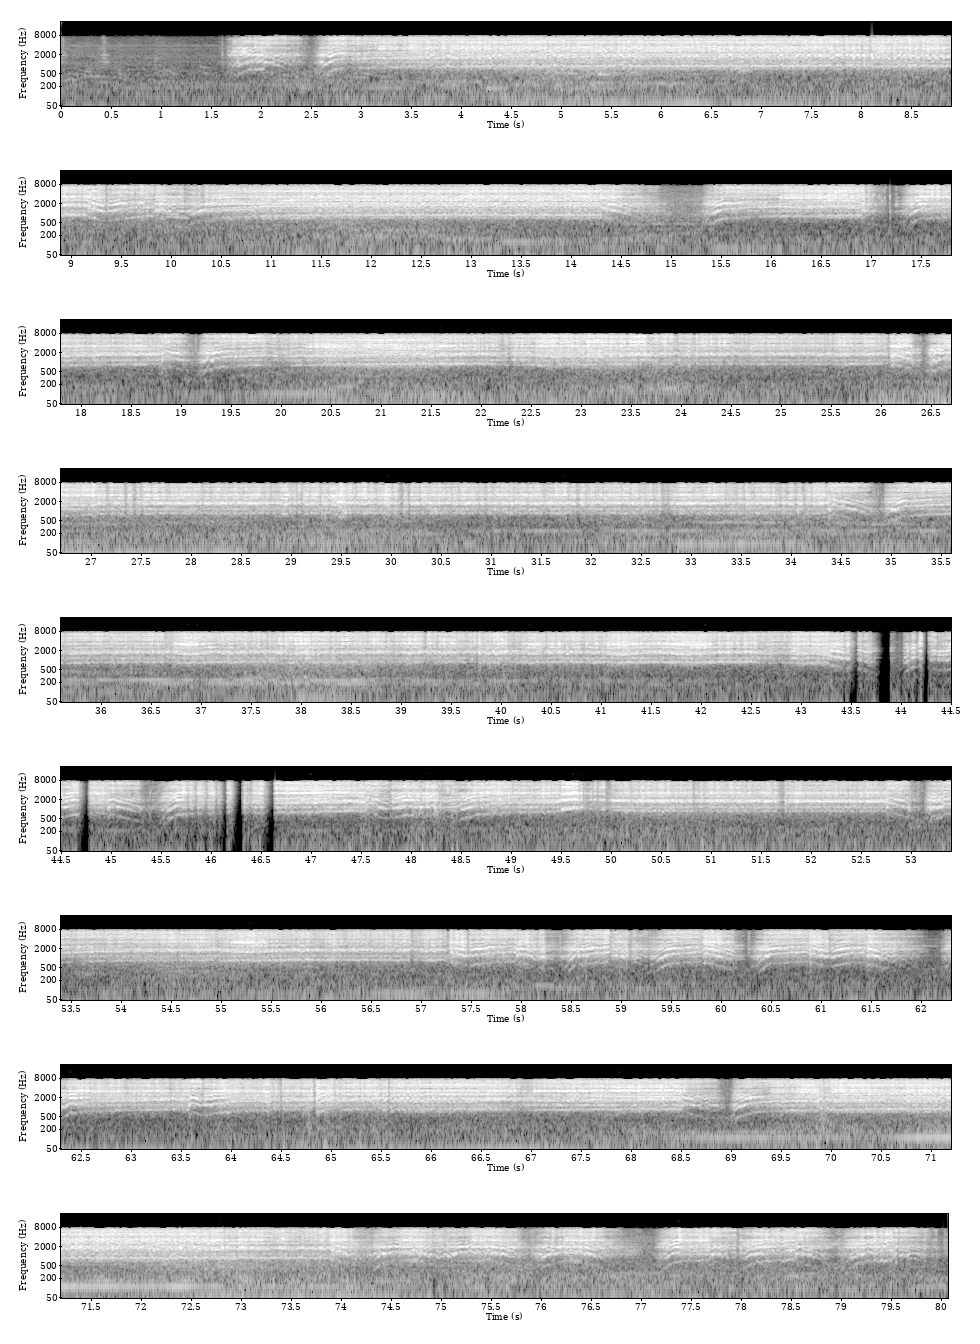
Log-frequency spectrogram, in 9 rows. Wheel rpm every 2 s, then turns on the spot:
20, 110, 210, 210, 180, 170, 210, 100, 170, 180, 210, 220, 230, 190, 230, 230, 230, 140, 220, 230, 230, 210, 120, 180, 220, 240, 180, 230, 200, 110, 100, 190, 210, 200, 160, 210, 200, 120, 110, 80.
none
